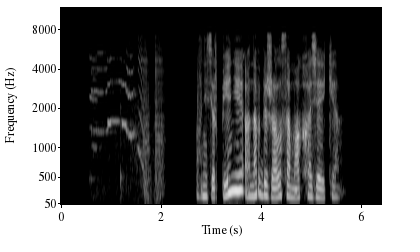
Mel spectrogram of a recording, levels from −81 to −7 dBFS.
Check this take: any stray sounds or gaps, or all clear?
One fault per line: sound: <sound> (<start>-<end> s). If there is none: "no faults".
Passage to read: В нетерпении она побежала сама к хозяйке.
sound: squeak (0.6-2.1 s)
